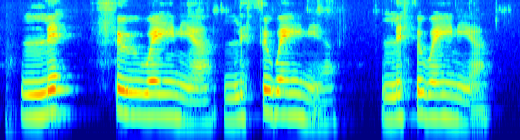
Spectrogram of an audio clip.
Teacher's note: We have that th which is the tongue out between the teeth.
